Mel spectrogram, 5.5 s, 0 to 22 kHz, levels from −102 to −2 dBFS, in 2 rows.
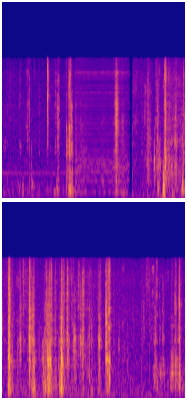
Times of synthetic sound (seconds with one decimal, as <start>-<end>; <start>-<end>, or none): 1.1-1.9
